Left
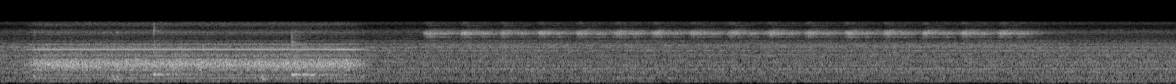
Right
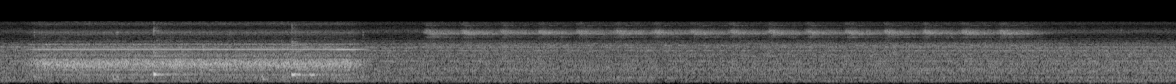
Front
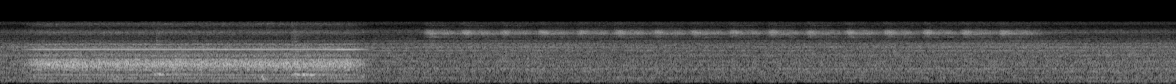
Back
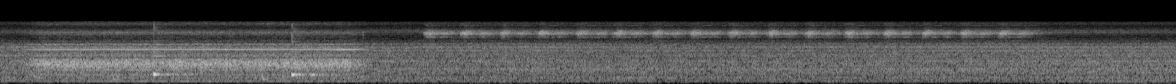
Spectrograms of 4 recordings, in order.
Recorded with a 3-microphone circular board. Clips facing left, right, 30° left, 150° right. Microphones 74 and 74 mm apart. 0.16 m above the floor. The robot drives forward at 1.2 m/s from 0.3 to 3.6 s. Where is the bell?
170° right, 5 m.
